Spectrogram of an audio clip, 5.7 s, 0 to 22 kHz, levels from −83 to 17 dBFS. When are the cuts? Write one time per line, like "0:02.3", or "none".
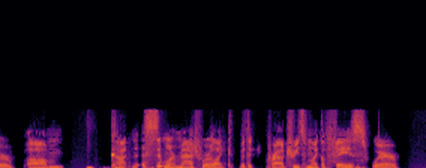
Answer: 0:03.2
